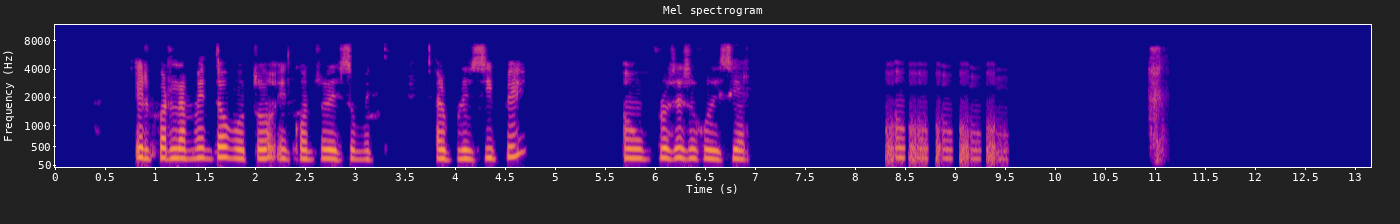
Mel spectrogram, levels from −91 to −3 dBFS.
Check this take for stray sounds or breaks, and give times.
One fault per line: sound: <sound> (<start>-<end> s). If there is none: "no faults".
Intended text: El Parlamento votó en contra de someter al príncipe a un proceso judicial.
sound: laugh (8.3-9.5 s)
sound: sneeze (10.9-11.2 s)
